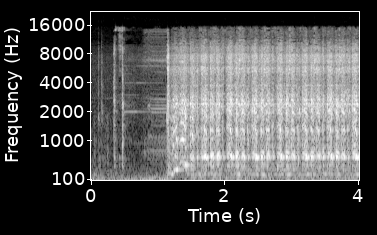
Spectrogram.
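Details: 2014 SEAT that sputtered when warm: starter cranks steadily at about two and a half turns per second but engine never fires despite a clear spark; fuel hoses found swapped at the pump.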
